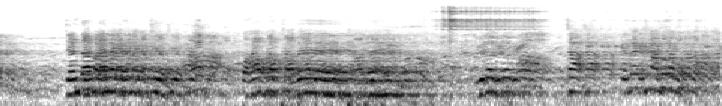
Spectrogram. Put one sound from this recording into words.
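A man sings into a microphone through a loudspeaker.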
